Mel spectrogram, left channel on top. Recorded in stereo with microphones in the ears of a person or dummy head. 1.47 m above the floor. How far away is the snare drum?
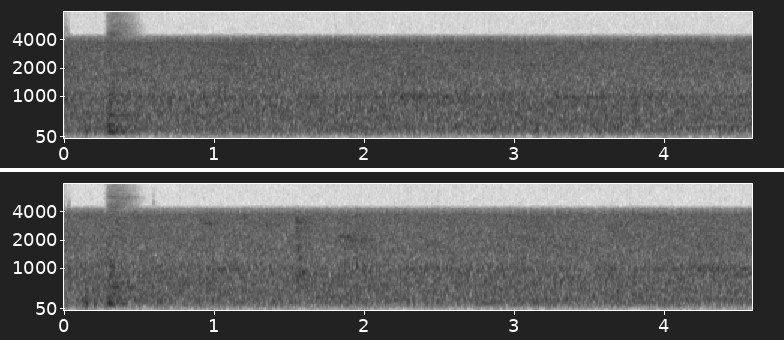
About 1.4 m.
